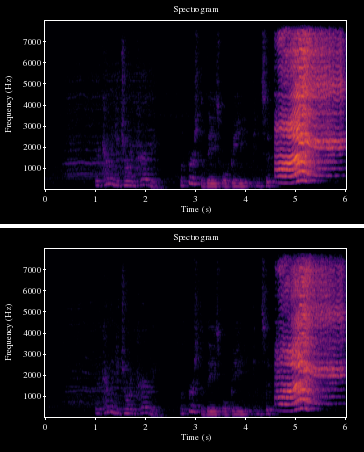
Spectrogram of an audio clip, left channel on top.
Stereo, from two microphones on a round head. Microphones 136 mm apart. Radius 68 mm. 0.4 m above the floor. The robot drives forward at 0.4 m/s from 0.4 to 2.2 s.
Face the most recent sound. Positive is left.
turn(degrees=40)  # may be behind; listen again after turning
